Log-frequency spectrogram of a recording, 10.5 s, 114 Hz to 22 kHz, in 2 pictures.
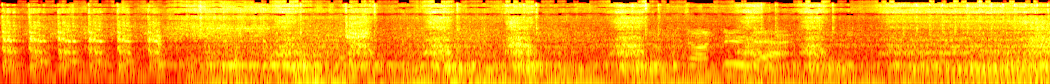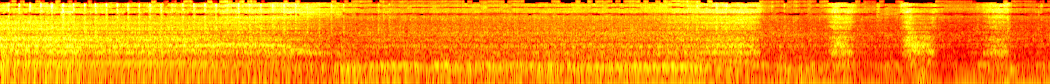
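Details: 1962 Dodge Lancer six-cylinder after carburetor overhaul, accelerator pump only trickling, throttle shaft leaking: uneven cranking catches, runs roughly a few seconds with heavy sooty exhaust, then dies; owner suspects heat riser stove stuck shut blocking exhaust.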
